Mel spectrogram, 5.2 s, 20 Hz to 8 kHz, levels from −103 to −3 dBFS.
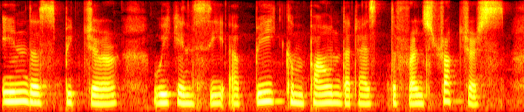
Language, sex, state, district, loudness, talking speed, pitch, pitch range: English, female, Nagaland, Dimapur, -17 LUFS, 150 wpm, 185 Hz, 175-195 Hz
